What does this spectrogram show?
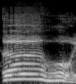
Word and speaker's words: euro: Bacanya euro ya, euro. Ya, seperti yang Kak Pamela bilang, mungkin R-nya sedikit agak susah ya, sengau.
